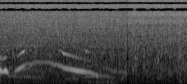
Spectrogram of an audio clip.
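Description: A young girl speaks up close with a high, lively voice.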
